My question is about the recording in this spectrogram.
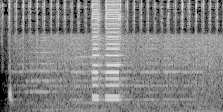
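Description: Traffic jam: a steady low rumble of idling cars, with a car horn honking twice about two seconds in, a short toot then a longer one, the loudest sound here.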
